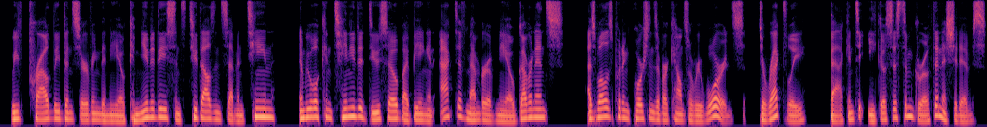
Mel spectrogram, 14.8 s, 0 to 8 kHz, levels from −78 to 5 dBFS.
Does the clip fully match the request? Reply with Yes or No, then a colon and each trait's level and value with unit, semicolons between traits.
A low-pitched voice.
Yes: low, 120 Hz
